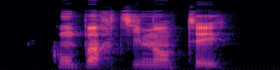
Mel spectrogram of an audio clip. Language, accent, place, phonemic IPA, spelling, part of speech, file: French, France, Lyon, /kɔ̃.paʁ.ti.mɑ̃.te/, compartimenter, verb, LL-Q150 (fra)-compartimenter.wav
- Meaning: to put into compartments, compartmentalize, to section off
